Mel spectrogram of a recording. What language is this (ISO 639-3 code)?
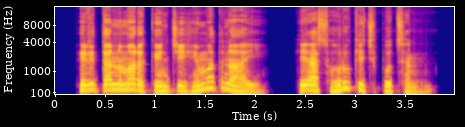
bhd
